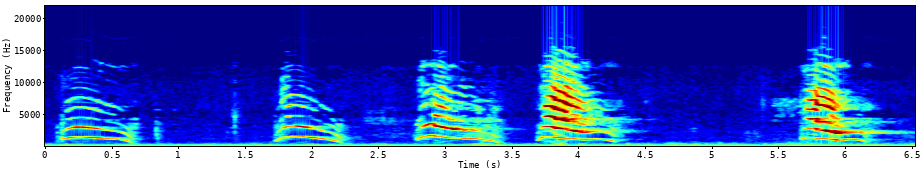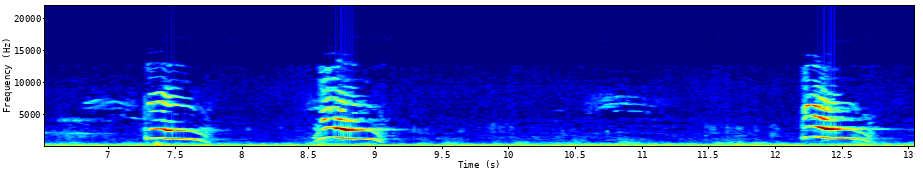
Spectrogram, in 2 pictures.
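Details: Kittens mewing: thin, high-pitched meows, each a short arched call that rises then falls, repeated roughly every one to two seconds, some louder and strained, over a steady low hum.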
